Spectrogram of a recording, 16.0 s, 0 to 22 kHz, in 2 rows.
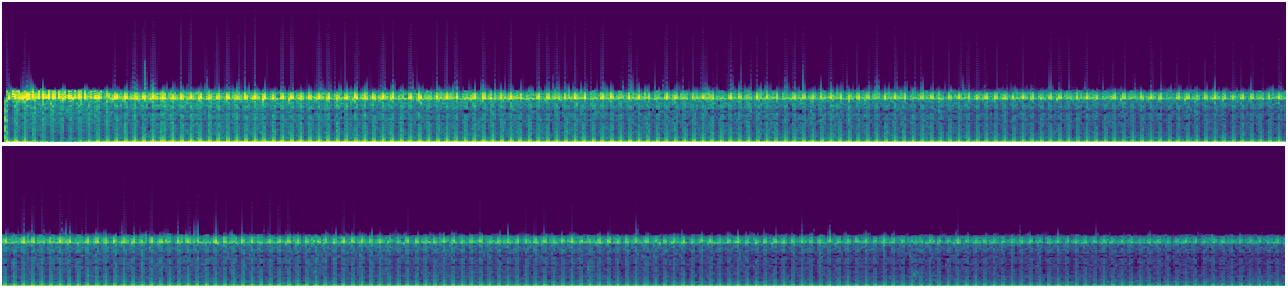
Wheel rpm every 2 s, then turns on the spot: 0, 0, 0, 0, 0, 0, 0, 0.
none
